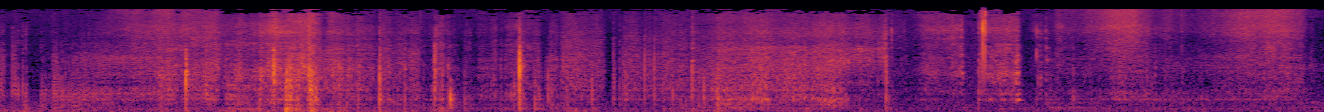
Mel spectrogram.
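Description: Long nails rub and scratch the glossy paper pages of an open Chinese cookbook at its seafood section, then a page is turned. The quiet, dry, bright scraping rustle is broken by sharp little ticks and crinkles, with a louder flutter as the page flips.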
